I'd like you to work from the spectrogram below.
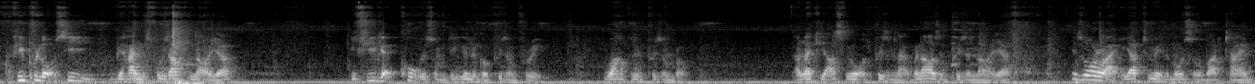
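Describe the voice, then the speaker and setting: Speaking very fast yet with long, frequent pauses, a man at medium pitch shows ordinary pitch variation over noticeable background noise and audible room echo. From English Midlands, Leicester. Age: 30s. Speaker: youth worker, former street hustler. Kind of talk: casual podcast interview. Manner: animated, conversational.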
